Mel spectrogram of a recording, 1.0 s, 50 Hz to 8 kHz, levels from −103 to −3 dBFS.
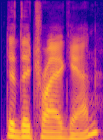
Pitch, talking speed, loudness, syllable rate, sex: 125 Hz, 235 wpm, -15 LUFS, 5.4 syllables/s, male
